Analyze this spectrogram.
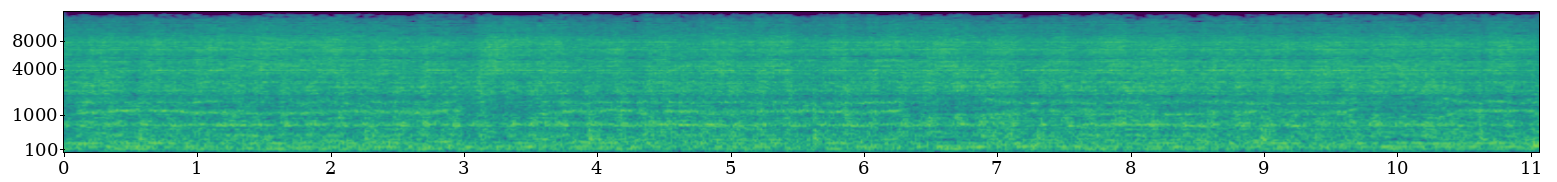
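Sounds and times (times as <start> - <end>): distorted electric guitars: 0.0 - 11.0
drum kit with cymbals: 0.0 - 11.0.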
